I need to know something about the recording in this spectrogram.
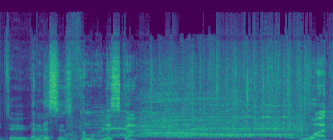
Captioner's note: cheers and applause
